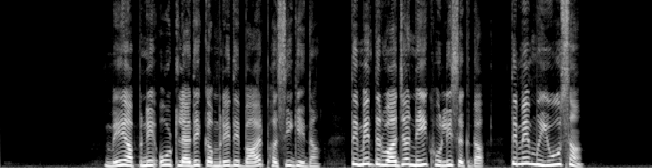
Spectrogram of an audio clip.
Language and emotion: Dogri, sad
